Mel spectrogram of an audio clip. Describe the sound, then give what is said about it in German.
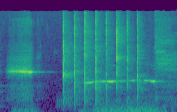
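A person whistles a steady high tone, then keeps whistling a lower note while sharp finger snaps ring out in a quick rhythmic series. “Lauter, lauter kann ich nicht pfeifen.”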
